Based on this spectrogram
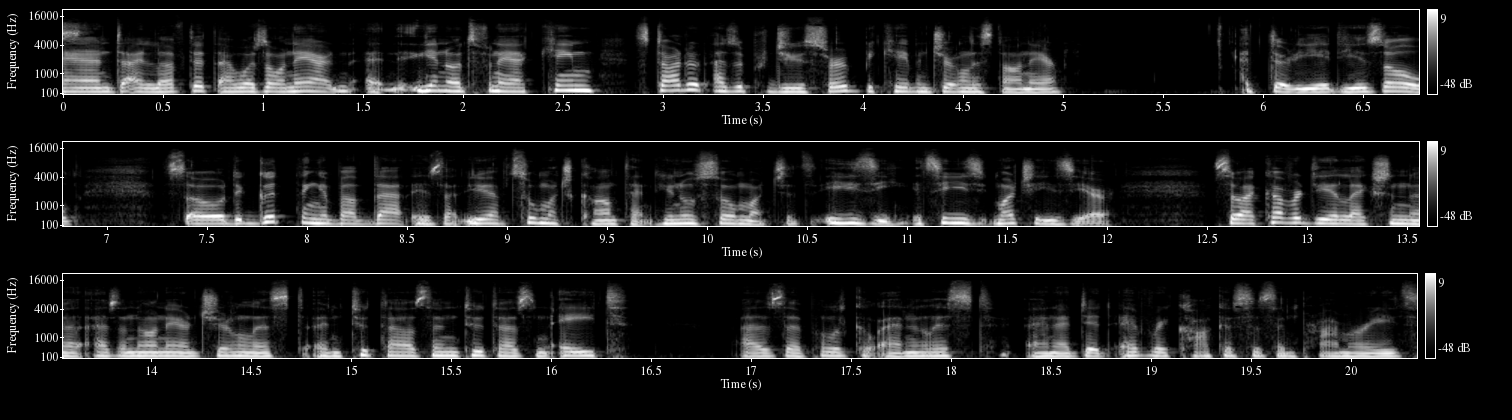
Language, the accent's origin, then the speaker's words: English; Quebec, Canada; English is a second language; moved away as an adult; also born or lived in Ottawa; I'm from Canada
